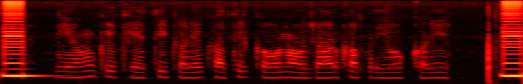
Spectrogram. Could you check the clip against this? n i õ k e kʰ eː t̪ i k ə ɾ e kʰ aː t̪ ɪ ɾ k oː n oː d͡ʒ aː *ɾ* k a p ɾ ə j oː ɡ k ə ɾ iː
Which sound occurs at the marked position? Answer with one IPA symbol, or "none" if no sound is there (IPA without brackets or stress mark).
ɾ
